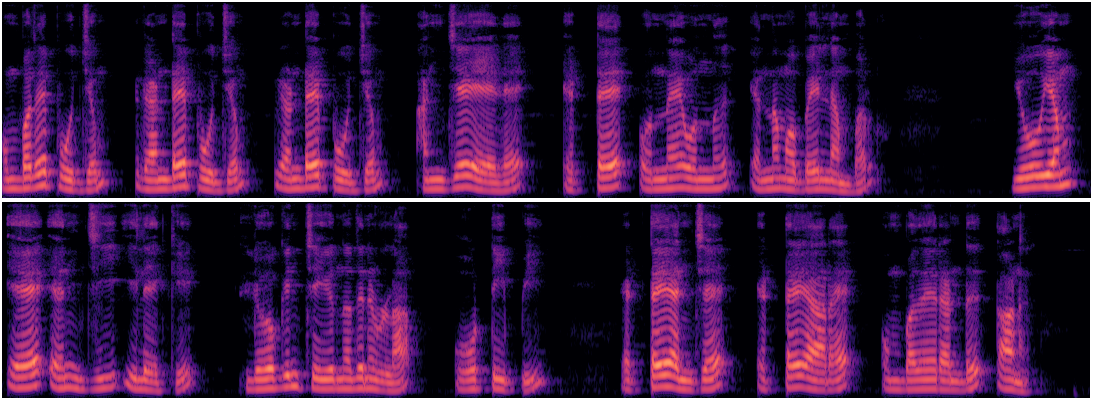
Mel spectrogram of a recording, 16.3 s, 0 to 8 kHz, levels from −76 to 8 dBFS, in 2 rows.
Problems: none marked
